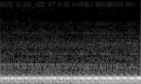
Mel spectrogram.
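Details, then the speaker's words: Toyota 1JZ engine in a Nova at warm idle during first start, mixture being leaned out: steady hum with slight unevenness, rough idle from rich mixture; idle quality and speed smooth out as AFR is leaned, though a hiccup persists; wiring problems later found. "I'm gonna I'm gonna lean it out a bit more and if you notice the idle quality goes up when I lean it out"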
